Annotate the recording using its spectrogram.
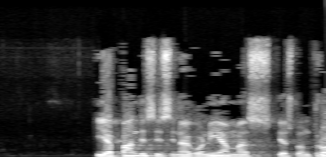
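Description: A man chants in a melodic voice through a microphone in a large echoing hall.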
